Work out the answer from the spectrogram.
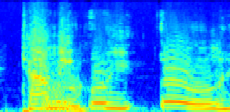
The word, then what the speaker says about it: Elwell: Tommy Elwell. Elwell. Tommy Ul. Tommy Ul. It rhymes with mule.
